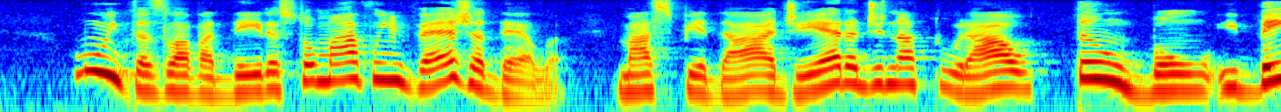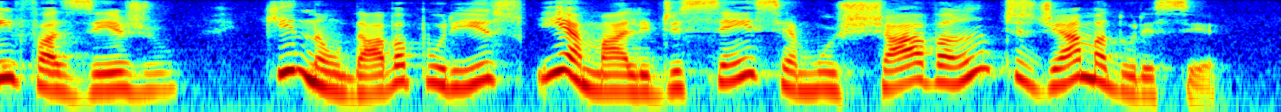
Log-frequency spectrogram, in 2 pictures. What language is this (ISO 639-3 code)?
por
